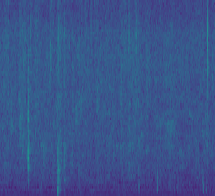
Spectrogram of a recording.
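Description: Steady hiss of running water with a low hum from the tank pumps and water flow, and two light knocks about half a second and a second in as a plastic bucket of water is lifted and moved.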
